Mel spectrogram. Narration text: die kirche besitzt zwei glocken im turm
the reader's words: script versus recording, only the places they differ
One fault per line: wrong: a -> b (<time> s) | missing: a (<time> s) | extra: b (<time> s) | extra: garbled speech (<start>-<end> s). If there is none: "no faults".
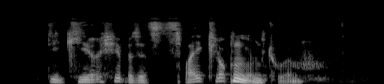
no faults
